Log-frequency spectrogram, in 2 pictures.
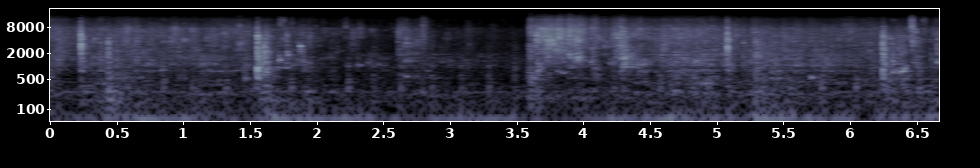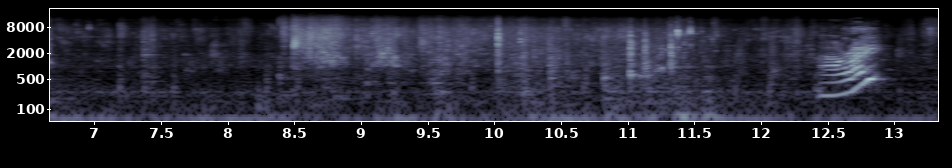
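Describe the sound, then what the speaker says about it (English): Water is scooped out of a canning pot, with repeated splashing and pouring bursts close by, a voice talking between them and a short rising bubbly gurgle near the end. "Let's scoop just a little bit of water out of there."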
